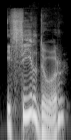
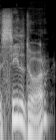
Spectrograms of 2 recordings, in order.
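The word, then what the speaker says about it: Isildur: So, he's just isild. It's not isild, it's a sildor.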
